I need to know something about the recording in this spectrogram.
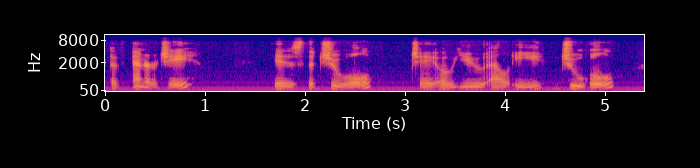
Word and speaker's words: joule: same the unit of energy is the Joule jou le joule pronounced Joule and the it can also be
